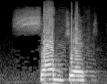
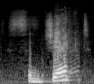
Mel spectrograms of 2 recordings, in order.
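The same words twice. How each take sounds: First: SUBject, full first vowel; stress on first syllable. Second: SubJECT, as "sub-JECT" with weak first vowel; stress on second syllable. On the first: Teacher contrasting word pairs, front-stressed SUBject. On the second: Teacher contrasting word pairs, back-stressed subJECT. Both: Shown as a demonstration. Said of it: "Do you hear the difference?".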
